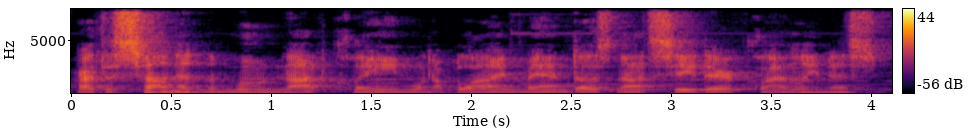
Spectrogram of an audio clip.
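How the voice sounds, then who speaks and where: A man voicing a calm, authoritative male spiritual teacher, solemn and instructive, in a scripture audio drama. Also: medium pitch, normal speed, roomy sound, faint music behind, natural voice.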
